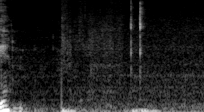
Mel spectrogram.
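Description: Computer mouse clicking: one sharp click about half a second in, then a quick double click, as browser tabs and links are clicked.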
